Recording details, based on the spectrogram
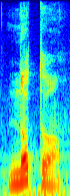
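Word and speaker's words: ノート: Notto. Right. Notebook. Note short, but they would pronounce it notto.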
